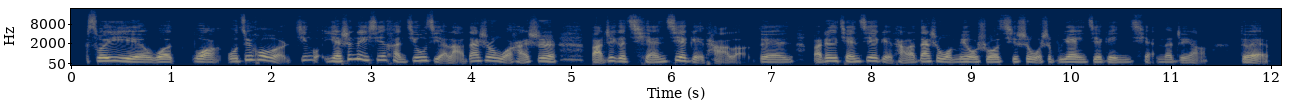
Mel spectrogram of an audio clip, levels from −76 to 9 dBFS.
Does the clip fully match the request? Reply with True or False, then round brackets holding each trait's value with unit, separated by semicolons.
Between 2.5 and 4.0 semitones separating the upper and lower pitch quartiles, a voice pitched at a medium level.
False (5.1 semitones; 175 Hz)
